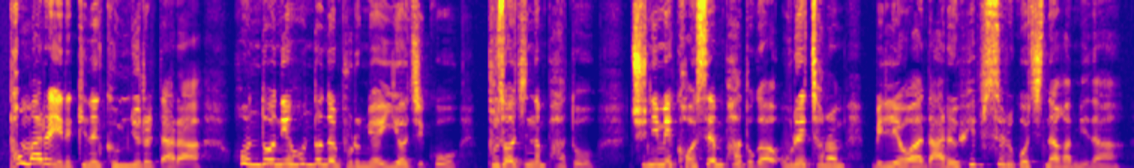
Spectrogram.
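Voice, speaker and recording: A woman reading psalms aloud in an earnest, measured way. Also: fairly high pitch, lively intonation, a little mellow. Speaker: Bible reader. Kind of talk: scripture reading.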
